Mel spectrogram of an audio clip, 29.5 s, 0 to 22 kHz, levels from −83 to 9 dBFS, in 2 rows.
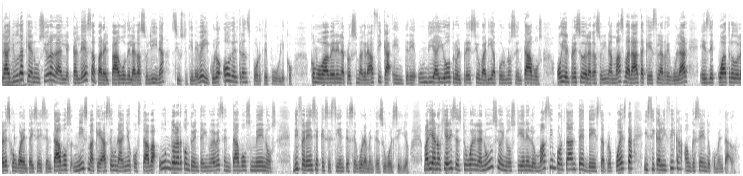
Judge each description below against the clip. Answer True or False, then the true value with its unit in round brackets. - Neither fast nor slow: False (205 wpm)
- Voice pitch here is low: False (190 Hz)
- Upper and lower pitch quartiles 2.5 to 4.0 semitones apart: False (4.5 semitones)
